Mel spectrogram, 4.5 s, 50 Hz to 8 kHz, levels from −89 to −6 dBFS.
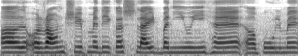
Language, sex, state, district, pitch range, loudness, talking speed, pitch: Hindi, female, Chhattisgarh, Bilaspur, 255-270 Hz, -24 LUFS, 175 wpm, 260 Hz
